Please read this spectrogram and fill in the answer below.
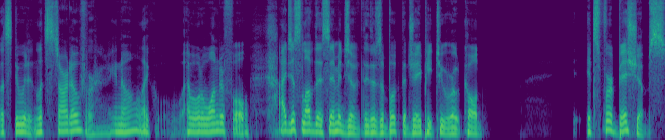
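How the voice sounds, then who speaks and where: A man with an American accent talks at a fairly quick pace and medium pitch, with vocal fry and ordinary pitch variation. The very clean recording has a silent background and a dry, close sound with no echo. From US, Virginia (Portsmouth). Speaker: acting professor and acting coach. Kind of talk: casual interview.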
